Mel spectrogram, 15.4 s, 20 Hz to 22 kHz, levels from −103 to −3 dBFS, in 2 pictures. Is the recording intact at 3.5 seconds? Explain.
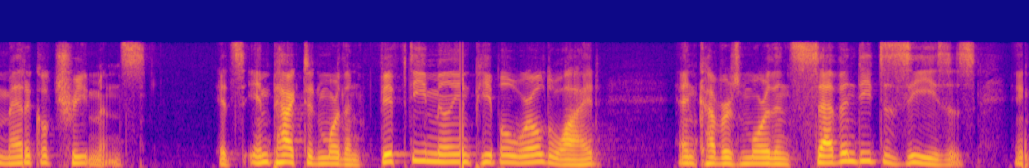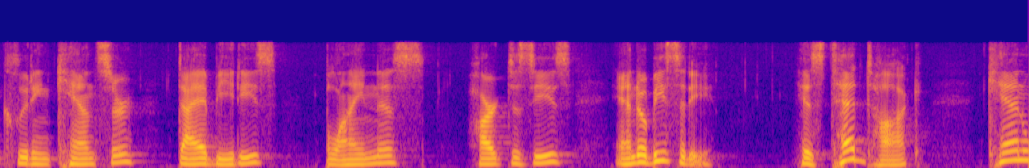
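No. Packet loss on an ADPCM call opens a hard-edged silent hole from 3.46 to 3.49 s, about 20 ms, likely a single lost packet, just before "people worldwide and covers". The receiving G.722 decoder, running at 64 kbit/s, loses track of the sender's predictor and step size, so speech resumes slightly distorted. That brief mistracking after the gap, settling over tens of milliseconds, sets it apart from a clean dropout.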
